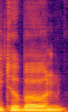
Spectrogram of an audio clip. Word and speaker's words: Taobao: People say Tobo in Cantonese, and Putonghua, I don't know how they say it.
